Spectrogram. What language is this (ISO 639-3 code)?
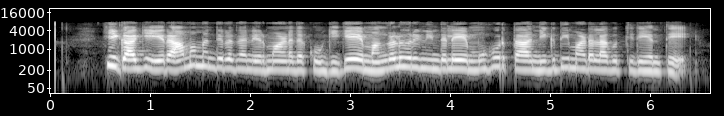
kan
